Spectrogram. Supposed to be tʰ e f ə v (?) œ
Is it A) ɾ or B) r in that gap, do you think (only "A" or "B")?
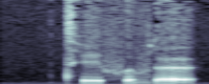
A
